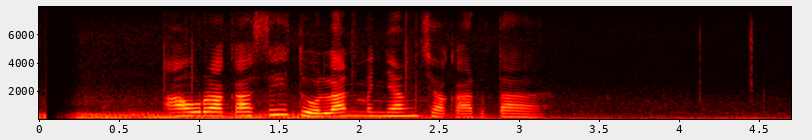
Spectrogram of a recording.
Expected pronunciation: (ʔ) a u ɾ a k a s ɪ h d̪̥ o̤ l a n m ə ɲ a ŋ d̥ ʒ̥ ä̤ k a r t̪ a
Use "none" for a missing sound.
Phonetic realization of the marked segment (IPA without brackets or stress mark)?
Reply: ʔ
